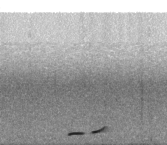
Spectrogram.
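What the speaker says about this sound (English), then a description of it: "I think you can still hear a whistle" A short two-part whistle, two quick rising tones close together, rings out over a steady background rush near a small waterfall outside Brodick on the Isle of Arran.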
